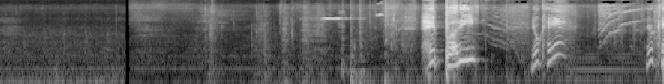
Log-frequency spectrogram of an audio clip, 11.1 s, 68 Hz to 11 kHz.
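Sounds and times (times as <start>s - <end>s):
sliding door moving: 3.3s - 6.8s.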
